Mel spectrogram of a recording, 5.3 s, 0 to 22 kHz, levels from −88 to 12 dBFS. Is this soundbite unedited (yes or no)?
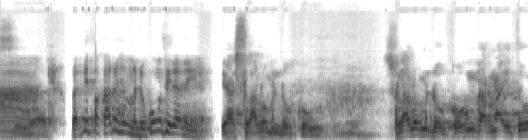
yes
